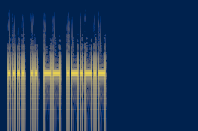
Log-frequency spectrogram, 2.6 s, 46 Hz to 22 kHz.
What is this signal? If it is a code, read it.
Morse code, heard as a keyed tone, about 40 wpm, 700 Hz. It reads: HIM.
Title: Sentences from Top 1400 Words 40wpm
